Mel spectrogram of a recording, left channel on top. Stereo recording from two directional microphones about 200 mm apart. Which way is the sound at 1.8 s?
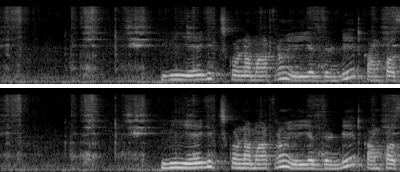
40° right (ahead or behind).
